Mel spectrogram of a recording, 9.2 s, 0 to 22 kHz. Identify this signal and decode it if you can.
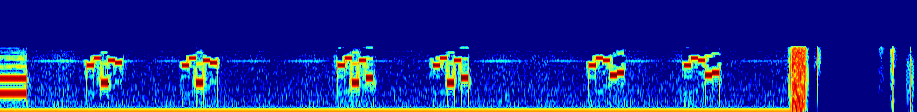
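Five-tone selective call (ZVEI), heard as quick runs of five tones, tones of about 70 ms. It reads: 88109 88109 88103 88103 88045 88045
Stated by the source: Five-tone ZVEI selective call received on SDR, recorded by fire brigade Feuerwehr Orlamünde.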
